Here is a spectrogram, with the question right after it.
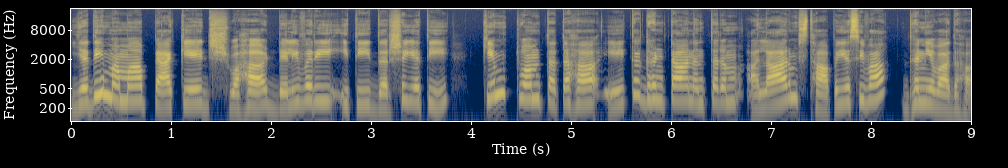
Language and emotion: Sanskrit, neutral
